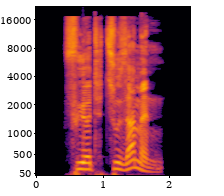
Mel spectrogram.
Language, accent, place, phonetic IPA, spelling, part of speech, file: German, Germany, Berlin, [ˌfyːɐ̯t t͡suˈzamən], führt zusammen, verb, De-führt zusammen.ogg
- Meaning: inflection of zusammenführen: 1. third-person singular present 2. second-person plural present 3. plural imperative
